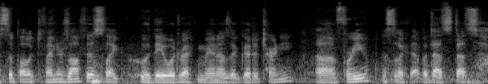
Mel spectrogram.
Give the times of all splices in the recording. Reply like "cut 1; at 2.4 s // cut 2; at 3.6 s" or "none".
cut 1; at 3.0 s // cut 2; at 3.8 s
